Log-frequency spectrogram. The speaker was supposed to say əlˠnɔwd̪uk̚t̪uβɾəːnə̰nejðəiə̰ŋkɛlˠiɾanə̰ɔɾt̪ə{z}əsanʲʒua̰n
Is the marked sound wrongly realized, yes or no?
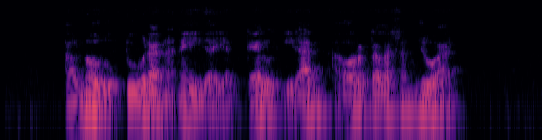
yes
